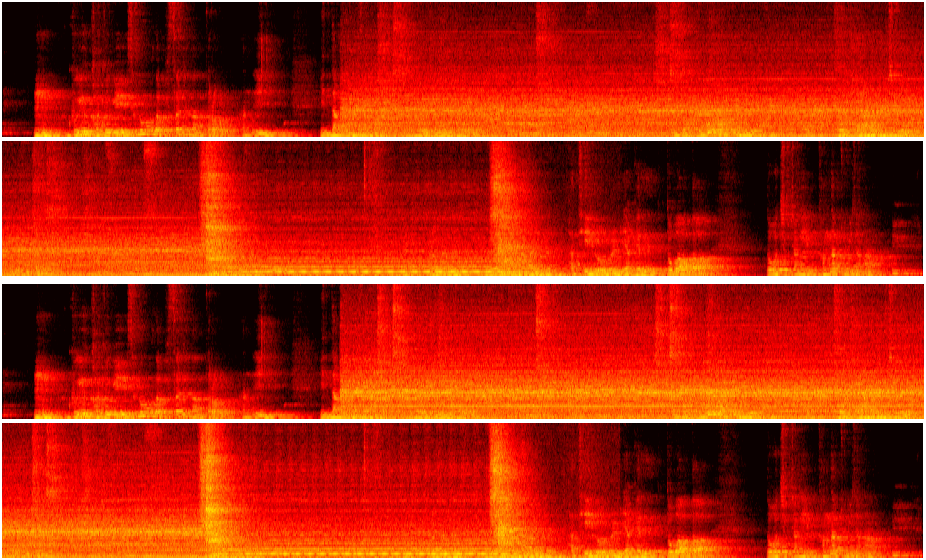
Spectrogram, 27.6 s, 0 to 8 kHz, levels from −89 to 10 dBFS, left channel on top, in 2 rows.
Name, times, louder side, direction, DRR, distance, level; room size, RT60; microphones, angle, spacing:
voice 1, 0.5-4.5 4.8-7.2 10.0-11.4 12.0-12.1 12.5-14.7 19.3-20.7 21.1-24.4 25.3-27.0, equal, ahead, -4 dB, 2.8 m, -27 dB
Mechanisms, 5.1-23.1, right 3 dB, 50° right, 1.0 m, -26 dB
voice 2, 7.5-8.4 8.7-9.8 15.2-18.5 27.2-27.5, left 1 dB, 85° left, -5 dB, 2.2 m, -40 dB
17.5 x 13.0 x 2.6 m, 1.4 s
head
